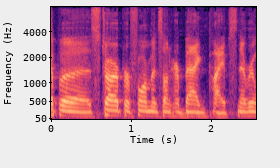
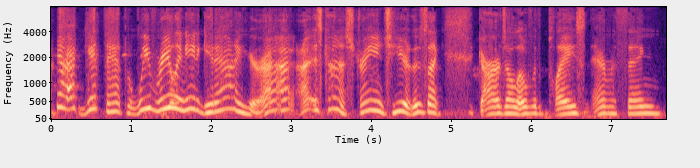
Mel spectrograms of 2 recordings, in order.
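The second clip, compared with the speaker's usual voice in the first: put-on much higher, louder urgent girl; tiefling girl; 10 semitones higher, 3 dB louder than usual. Tiefling girl uneasy about the guards, high and urgent. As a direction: push the pitch way up and plead to leave. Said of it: "between the tiefling girl".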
